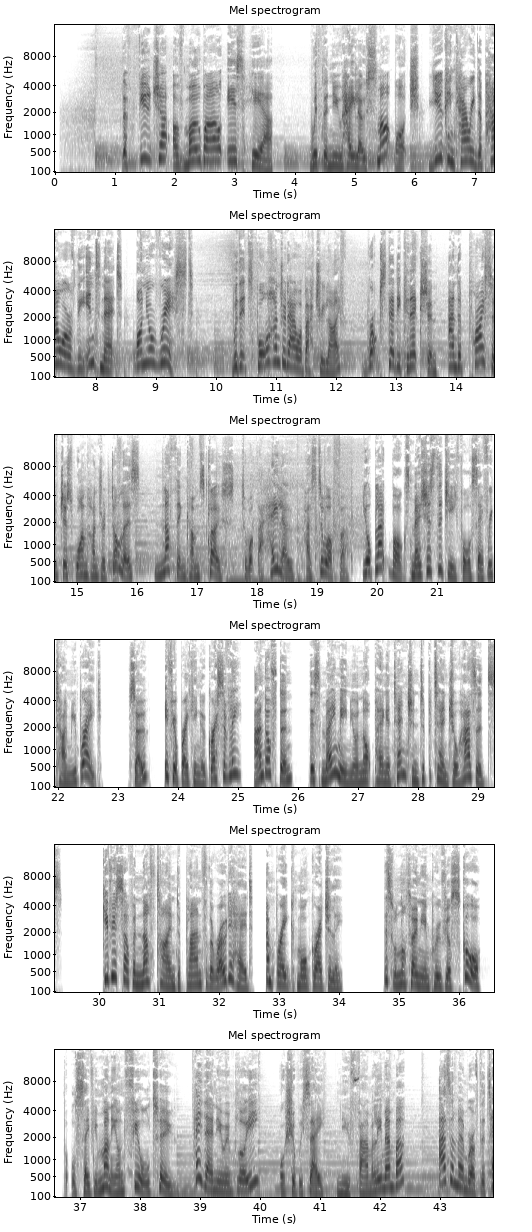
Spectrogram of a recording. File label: English British corporate videos; professionelle britische Sprecherin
